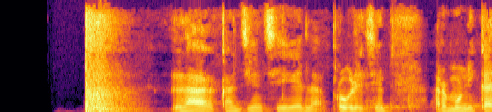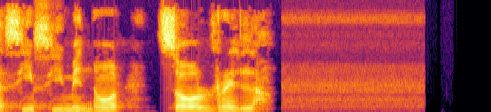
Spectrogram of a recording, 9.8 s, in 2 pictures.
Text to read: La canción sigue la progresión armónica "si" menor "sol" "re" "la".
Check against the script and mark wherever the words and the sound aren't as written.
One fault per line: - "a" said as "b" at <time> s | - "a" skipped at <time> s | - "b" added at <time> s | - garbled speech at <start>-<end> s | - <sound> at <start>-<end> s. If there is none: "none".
- "si" added at 5.3 s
